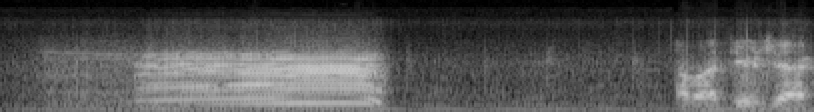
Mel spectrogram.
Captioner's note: Pete mooing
